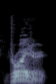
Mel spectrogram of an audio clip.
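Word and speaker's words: Greutert: a terrible job at that's how you pronounce it grer yeah I I was was doing it so much fancier than that I was doing a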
